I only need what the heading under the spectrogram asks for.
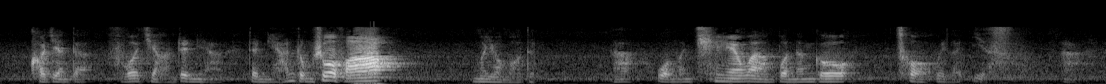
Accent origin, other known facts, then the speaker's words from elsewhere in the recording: China; 我们中国人所谓的荣华富贵，你能够想多久呢？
